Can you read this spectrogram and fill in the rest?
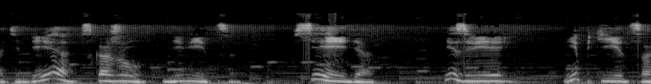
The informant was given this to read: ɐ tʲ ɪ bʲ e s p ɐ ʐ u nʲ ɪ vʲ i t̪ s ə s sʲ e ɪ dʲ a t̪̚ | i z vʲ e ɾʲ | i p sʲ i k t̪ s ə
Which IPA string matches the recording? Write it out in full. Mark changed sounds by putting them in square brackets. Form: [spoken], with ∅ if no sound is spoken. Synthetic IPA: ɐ tʲ ɪ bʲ e s [k] ɐ ʐ u [dʲ] ɪ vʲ i t̪ s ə [f] sʲ e ɪ dʲ a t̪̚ | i z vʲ e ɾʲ | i p [tʲ] i [∅] t̪ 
